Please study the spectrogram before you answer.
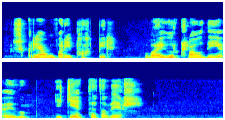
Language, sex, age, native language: Icelandic, female, 20-29, Icelandic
